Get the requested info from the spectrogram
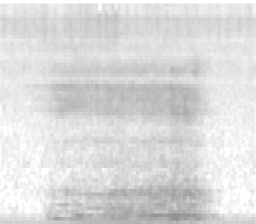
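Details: Boxer dog sleeping after a good day's work: a single loud, rattling, low-pitched snore, no sound effects added.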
